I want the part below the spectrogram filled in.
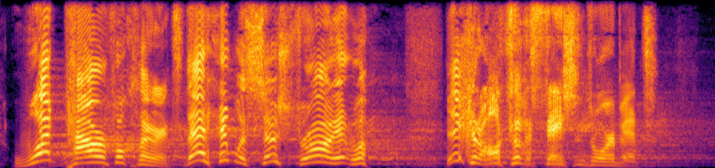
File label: Announcer Long Hit To Other Side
